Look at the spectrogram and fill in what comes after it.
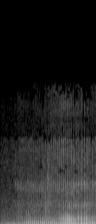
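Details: Dog snoring in a funny moment: after a brief quiet start, a rough, fluttering rattle sets in and holds steadily for over a second, pulsing rapidly and evenly, with no other sounds nearby.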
